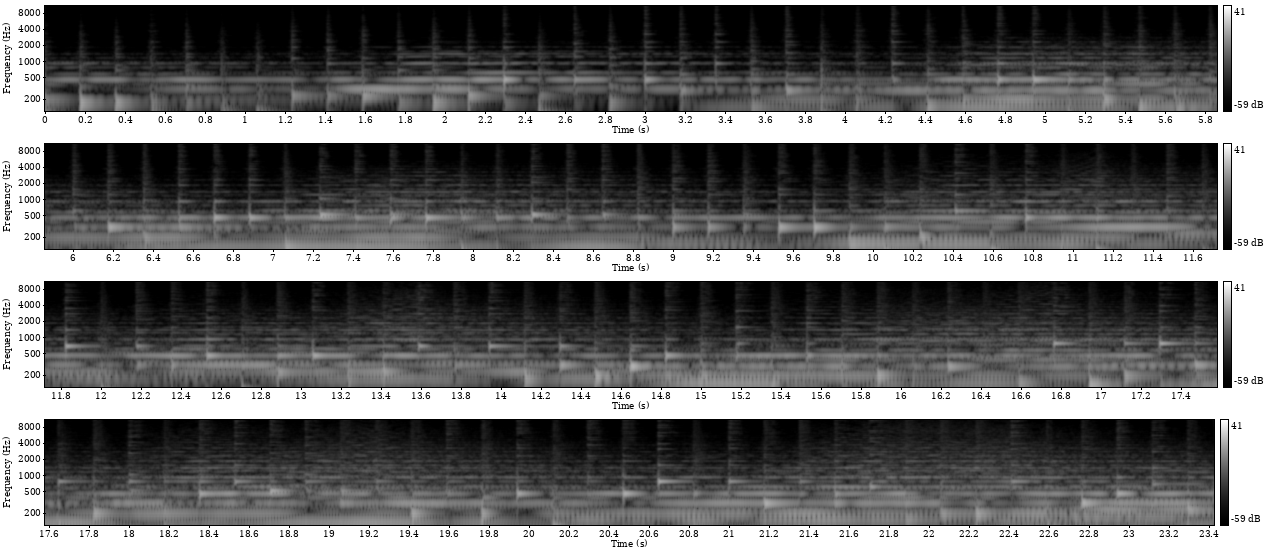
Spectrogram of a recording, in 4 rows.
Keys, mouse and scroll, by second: 0.8 /, 1.5-2.9 middle drag, 2.9 Delete, 4.4 shift+a, 8.3-10.6 drag, 16.0-18.5 drag.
